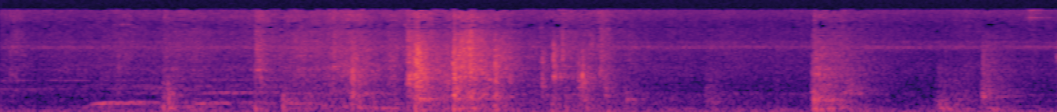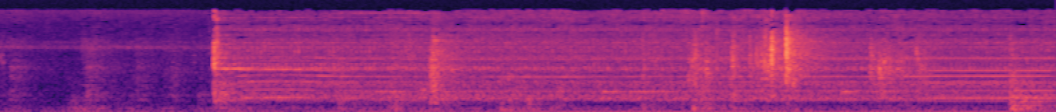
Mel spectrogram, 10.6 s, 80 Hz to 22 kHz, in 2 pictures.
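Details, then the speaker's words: FASS Titanium 95 GPH lift pump with Beans sump on LMM Duramax, ignition on with about 2 gallons fuel: a few clicks, then steady even electric hum as pump primes fuel system; normal lift pump priming. "So what I'm going to do now is I'm going to turn my ignition on. You'll hear the pump kick in, start running, and it'll start filling everything up with fuel."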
